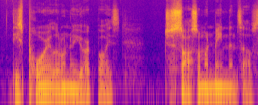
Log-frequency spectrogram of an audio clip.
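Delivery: ordinary talk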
